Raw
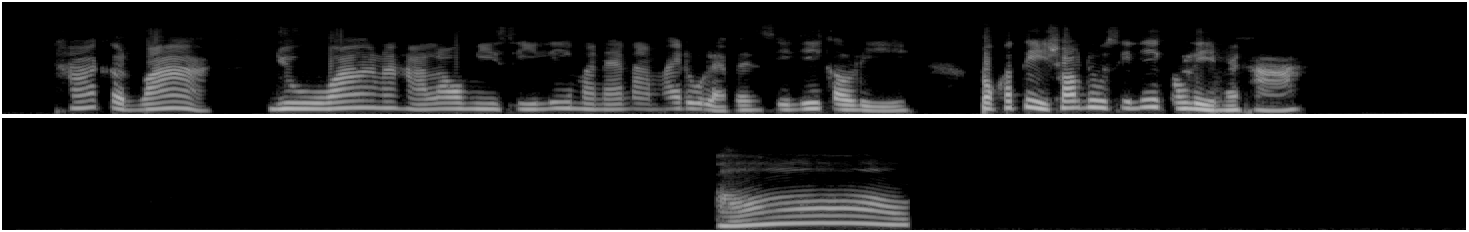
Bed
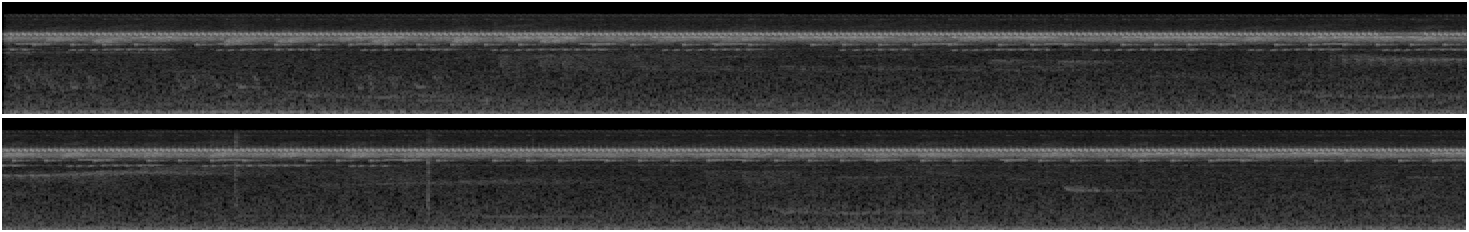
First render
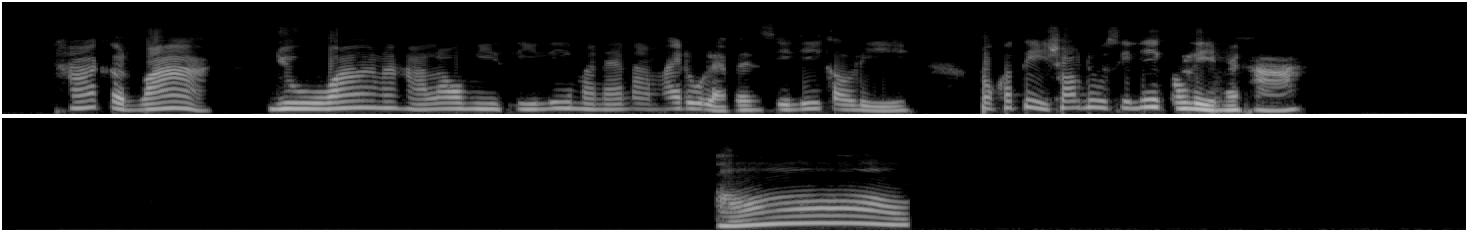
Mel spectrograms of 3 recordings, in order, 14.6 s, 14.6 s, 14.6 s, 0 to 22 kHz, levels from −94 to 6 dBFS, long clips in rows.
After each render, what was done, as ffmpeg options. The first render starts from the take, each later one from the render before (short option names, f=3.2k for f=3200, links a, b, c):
-filter_complex "[0:a]asettb=1/sr,asplit=3[a][b][c];[a]atrim=end=1.674[d];[b]atrim=start=1.67:end=3.24,asetpts=PTS-STARTPTS,afade=t=in:d=0.004:c=qsin,afade=t=out:st=1.566:d=0.004:c=qsin,lowpass=f=1k:p=1[e];[c]atrim=start=3.236[f];[d][e]acrossfade=d=0.004:c1=hsin:c2=qsin[g];[g][f]acrossfade=d=0.004:c1=qsin:c2=hsin,asettb=1/sr,asplit=3[h][i][j];[h]atrim=end=3.974[k];[i]atrim=start=3.97:end=5.71,asetpts=PTS-STARTPTS,afade=t=in:d=0.004:c=qsin,afade=t=out:st=1.736:d=0.004:c=qsin,acompressor=threshold=-30dB:ratio=10:attack=3.2:release=140:knee=1:detection=peak[l];[j]atrim=start=5.706[m];[k][l]acrossfade=d=0.004:c1=hsin:c2=qsin[n];[n][m]acrossfade=d=0.004:c1=qsin:c2=hsin,asplit=3[o][p][q];[o]afade=t=out:st=10.96:d=0.02[r];[p]lowpass=2.6k,afade=t=in:st=10.96:d=0.02,afade=t=out:st=11.48:d=0.02[s];[q]afade=t=in:st=11.48:d=0.02[t];[r][s][t]amix=inputs=3:normalize=0"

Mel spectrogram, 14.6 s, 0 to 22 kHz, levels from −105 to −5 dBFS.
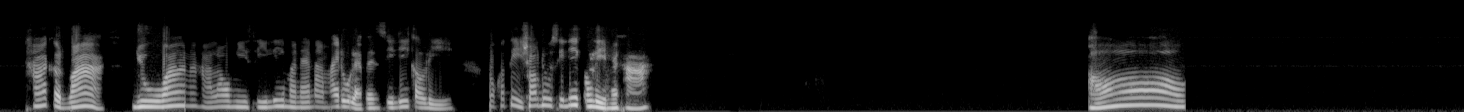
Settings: -filter_complex "[0:a]asplit=4[a][b][c][d];[a]atrim=end=1.85,asetpts=PTS-STARTPTS,afade=t=out:st=1.846:d=0.004:c=hsin:silence=0.16788[e];[b]atrim=start=1.85:end=4.48,asetpts=PTS-STARTPTS,afade=t=in:d=0.85:silence=0.16788,afade=t=out:st=2.46:d=0.17:silence=0.223872[f];[c]atrim=start=4.48:end=5.07,asetpts=PTS-STARTPTS,volume=-13dB[g];[d]atrim=start=5.07,asetpts=PTS-STARTPTS,afade=t=in:d=0.17:silence=0.223872[h];[e][f][g][h]concat=n=4:v=0:a=1"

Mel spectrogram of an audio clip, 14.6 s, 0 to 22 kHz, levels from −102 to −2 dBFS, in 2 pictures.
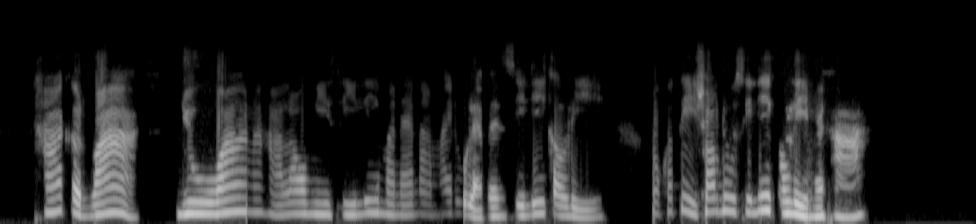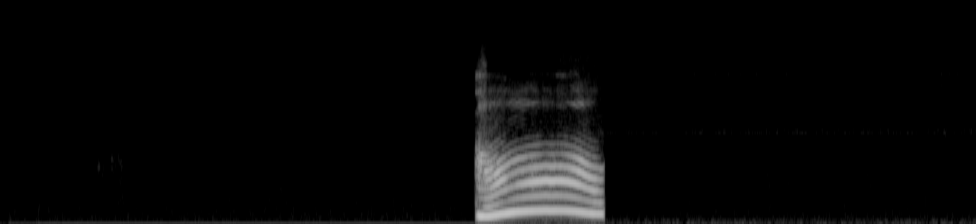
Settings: -filter_complex "[0:a]asplit=2[a][b];[a]atrim=end=3.48,asetpts=PTS-STARTPTS,afade=t=out:st=2.43:d=1.05[c];[b]atrim=start=3.48,asetpts=PTS-STARTPTS,afade=t=in:d=0.004:c=hsin[d];[c][d]concat=n=2:v=0:a=1"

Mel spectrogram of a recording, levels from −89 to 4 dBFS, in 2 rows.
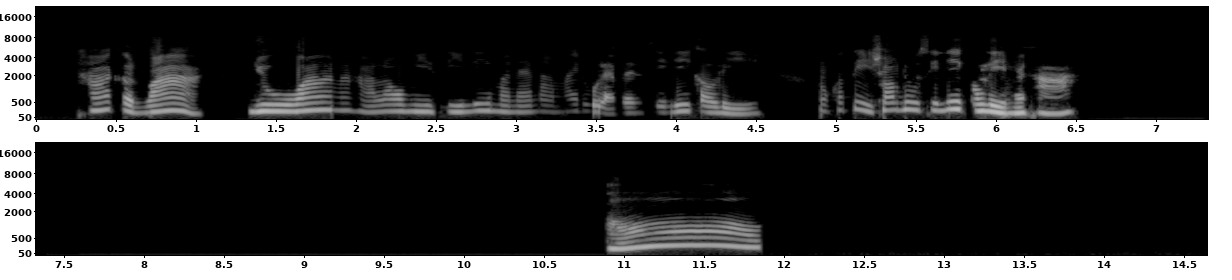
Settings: -filter_complex "[0:a]asettb=1/sr,asplit=3[a][b][c];[a]atrim=end=3.524[d];[b]atrim=start=3.52:end=3.97,asetpts=PTS-STARTPTS,afade=t=in:d=0.004:c=qsin,afade=t=out:st=0.446:d=0.004:c=qsin,acrossover=split=510 4000:gain=0.0708 1 0.141[e][f][g];[e][f][g]amix=inputs=3:normalize=0[h];[c]atrim=start=3.966[i];[d][h]acrossfade=d=0.004:c1=hsin:c2=qsin[j];[j][i]acrossfade=d=0.004:c1=qsin:c2=hsin"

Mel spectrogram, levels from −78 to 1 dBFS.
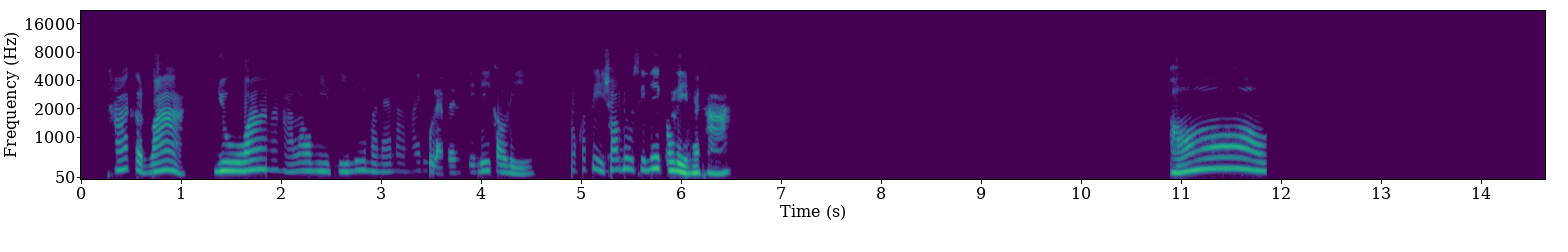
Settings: -af "highshelf=f=3.2k:g=10"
